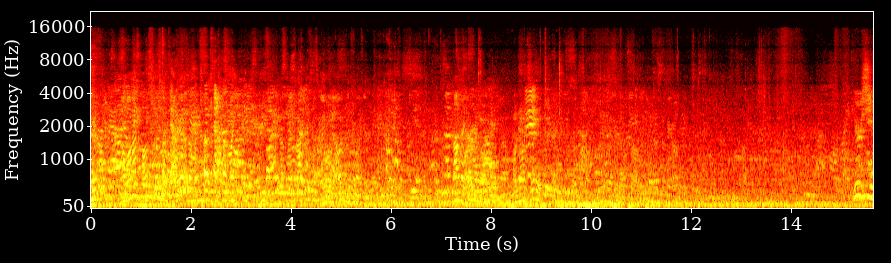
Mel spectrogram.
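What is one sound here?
A young woman speaks with animation to an audience in a large room.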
